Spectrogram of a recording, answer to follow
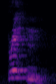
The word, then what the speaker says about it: Britain: Well, our language comes from Britain. Well, it was England when it came to our side of the Atlantic. Britain, Atlantic, Britain, Atlantic. Do you hear it?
